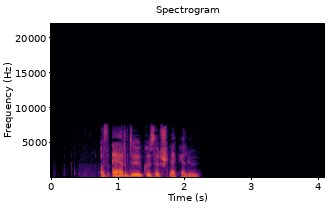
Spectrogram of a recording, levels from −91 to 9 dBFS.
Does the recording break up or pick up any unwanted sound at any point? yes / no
no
